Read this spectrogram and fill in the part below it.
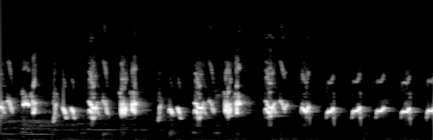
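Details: Long-tailed shrike kept as a pet, singing vigorously as a lure to make silent birds sing: a rapid run of sharp, high chattering notes, some buzzy, repeated about once a second with short gaps.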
